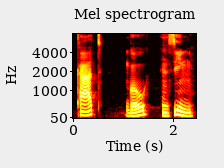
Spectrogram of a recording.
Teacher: these are made when the back of your tongue touch the soft part of the roof of your mouth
